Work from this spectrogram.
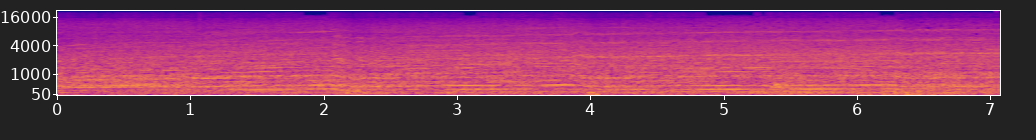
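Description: Race car engines in Project Motor Racing roar loudly and steadily at high revs, with pitch shifting as the cars run down a straight, and no talking.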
